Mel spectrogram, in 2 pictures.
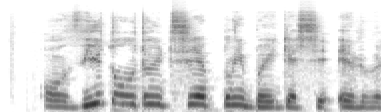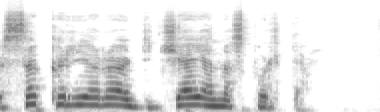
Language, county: Lithuanian, Panevėžys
